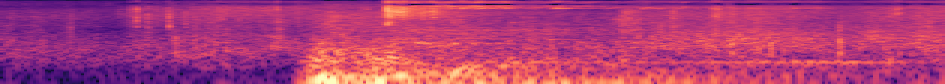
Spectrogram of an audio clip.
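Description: A heavy blow lands with a deep thud.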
